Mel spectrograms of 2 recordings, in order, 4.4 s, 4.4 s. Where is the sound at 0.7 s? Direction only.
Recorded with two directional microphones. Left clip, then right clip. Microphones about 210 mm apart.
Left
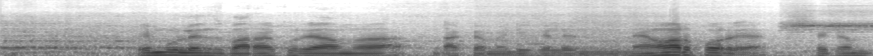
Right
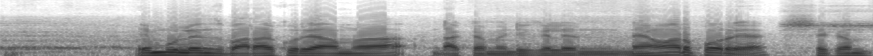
40° right (ahead or behind).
